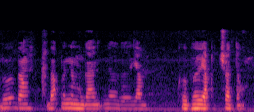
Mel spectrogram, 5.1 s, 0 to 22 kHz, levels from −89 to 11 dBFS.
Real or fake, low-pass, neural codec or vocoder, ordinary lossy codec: real; 7.2 kHz; none; Opus, 64 kbps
